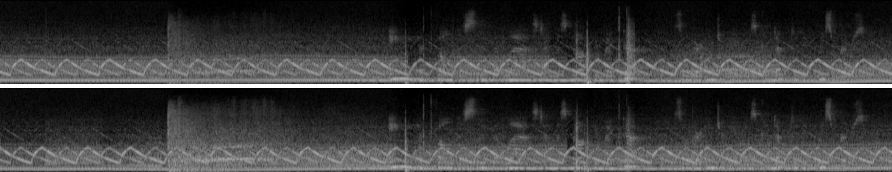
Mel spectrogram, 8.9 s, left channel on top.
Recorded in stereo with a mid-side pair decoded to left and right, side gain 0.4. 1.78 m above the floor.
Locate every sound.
3.9 s a woman speaking: 40° right, 3.5 m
